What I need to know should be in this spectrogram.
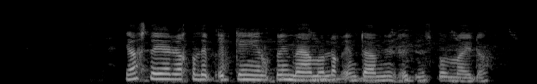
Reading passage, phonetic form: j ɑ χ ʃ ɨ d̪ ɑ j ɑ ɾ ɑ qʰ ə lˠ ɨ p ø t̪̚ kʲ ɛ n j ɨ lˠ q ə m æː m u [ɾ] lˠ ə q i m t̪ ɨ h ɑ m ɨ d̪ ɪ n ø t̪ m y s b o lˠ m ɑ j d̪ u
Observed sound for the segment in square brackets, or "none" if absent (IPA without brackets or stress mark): ɾ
